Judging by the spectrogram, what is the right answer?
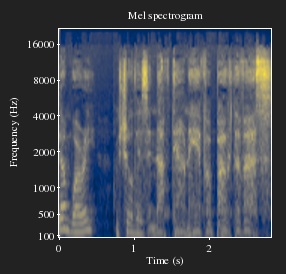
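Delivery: conspiratorial whisper. A narrator reading a man's reassurance to another character: conspiratorial whisper. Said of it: "he whispered in a conspiratorial tone".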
